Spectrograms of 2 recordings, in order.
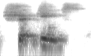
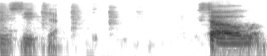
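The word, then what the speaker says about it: Sitges: Shit geese? He tried to distract me by mispronouncing Sitja. So I say, yeah, that's why I said shit geese.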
